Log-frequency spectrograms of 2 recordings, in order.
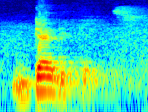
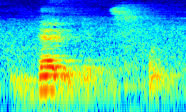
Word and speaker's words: dedicate: pronation see AG with us this word is pronounced dedicate dedicate so as mentioned earlier our answer therefore is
